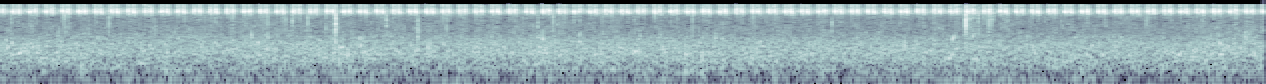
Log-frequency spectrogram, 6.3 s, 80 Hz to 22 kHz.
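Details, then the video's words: A riverside night scene with crickets: a constant thin, high trill beats in quick regular pulses, while a campfire crackles and pops irregularly and river water hisses softly beneath. "Campfire by the River at Night Ambience | 1 Hour of Crackling Fire, Crickets, Ambient Nature Sounds"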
